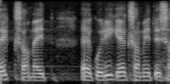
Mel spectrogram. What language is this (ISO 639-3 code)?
est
